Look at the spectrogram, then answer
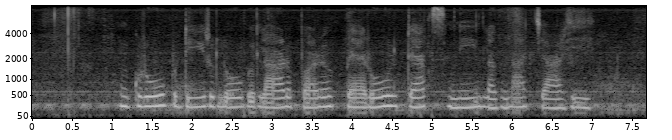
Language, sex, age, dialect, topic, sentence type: Magahi, female, 18-24, Northeastern/Surjapuri, banking, statement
